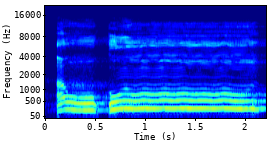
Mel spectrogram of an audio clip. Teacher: nun sukun bertemu ta, ikfa hakiki, kita dengungkan selama 2 atau 3 harakat.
